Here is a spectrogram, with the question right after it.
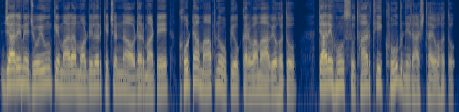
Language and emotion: Gujarati, sad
